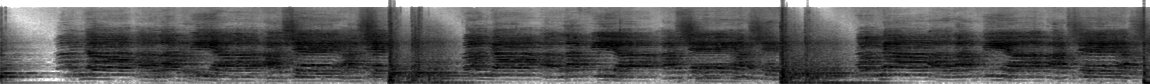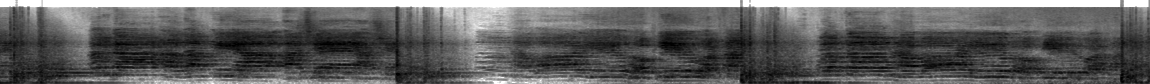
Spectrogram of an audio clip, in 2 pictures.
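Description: A group of children chanting loudly in unison to djembe drumming, with a deep bass stroke on the drums about every five seconds.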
